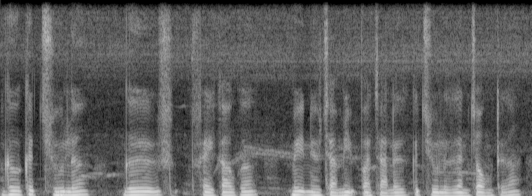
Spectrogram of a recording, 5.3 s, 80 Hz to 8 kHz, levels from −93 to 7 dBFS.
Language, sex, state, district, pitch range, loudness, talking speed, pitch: Wancho, male, Arunachal Pradesh, Longding, 120-145 Hz, -15 LUFS, 155 wpm, 135 Hz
